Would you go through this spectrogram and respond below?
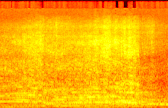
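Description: Super modified race cars roaring past together just after a green flag at Airborne speedway, a loud, continuous engine howl with shifting pitch as the pack accelerates.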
